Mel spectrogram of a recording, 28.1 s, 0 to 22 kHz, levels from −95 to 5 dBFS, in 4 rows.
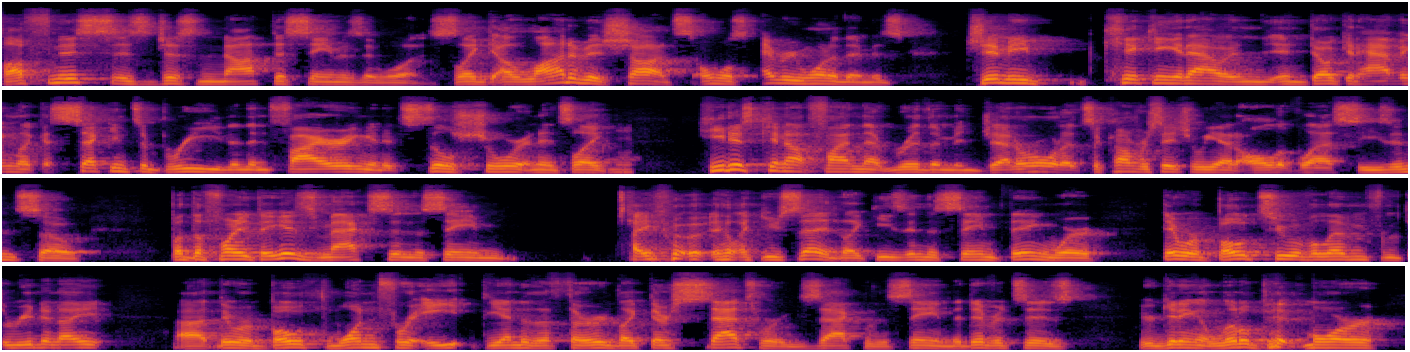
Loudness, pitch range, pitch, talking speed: -26 LUFS, 115-145 Hz, 130 Hz, 260 wpm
